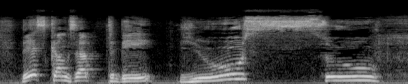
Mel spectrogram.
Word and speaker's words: Yusuf: So it's pronounced you, you. And then sa, there's the three dots, the three stems that are up here like this, without dots, actually. So that's sa, pronounced like a S.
